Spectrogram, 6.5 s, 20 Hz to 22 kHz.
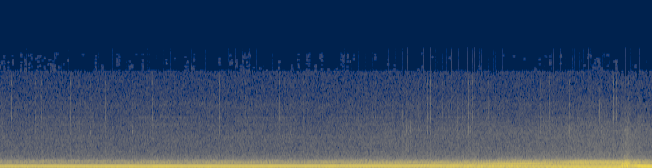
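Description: Mercedes-AMG C43 sedan's twin-turbo V6, heard from inside the cabin, pulling under throttle. It holds steady at first, then rises in pitch from about four seconds in, and drops sharply near the end on an upshift.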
